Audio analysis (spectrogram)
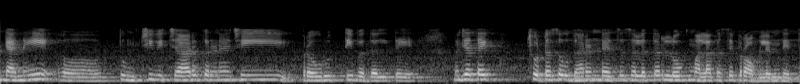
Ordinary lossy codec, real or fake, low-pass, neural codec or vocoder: none; real; 5.4 kHz; none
